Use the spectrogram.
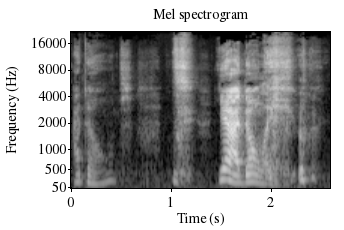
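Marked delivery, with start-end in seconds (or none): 0.0-0.6 sweet, dulcet, movie-style tones. Retelling how Sheree quietly answered: imitating Sheree speaking quietly. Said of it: "she just quietly says".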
